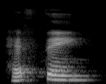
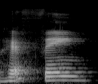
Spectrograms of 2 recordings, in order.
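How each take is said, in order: First: The stress is on the last syllable. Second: The stress is on the last syllable.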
